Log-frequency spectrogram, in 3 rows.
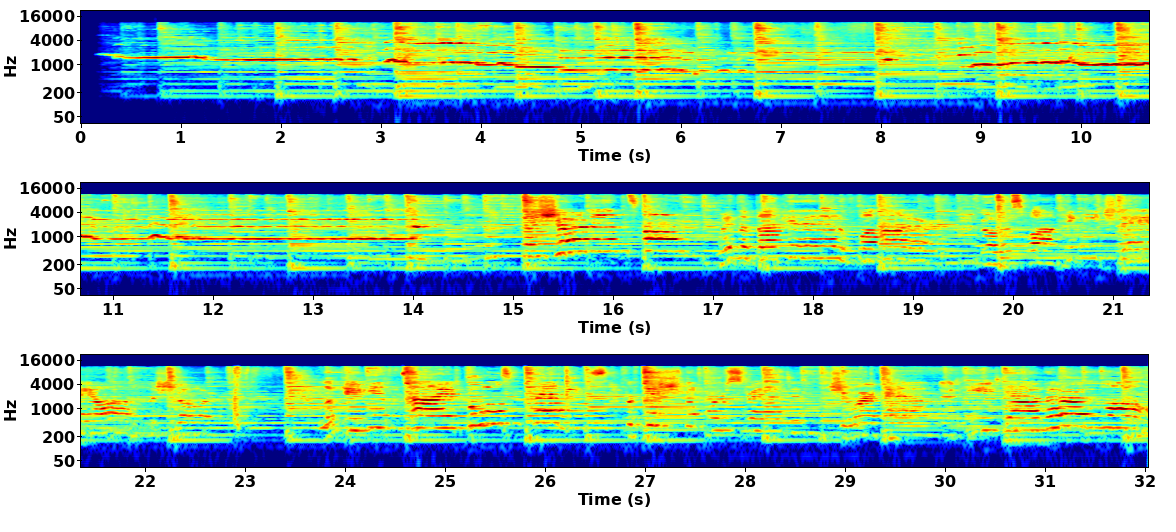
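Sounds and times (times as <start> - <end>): end-blown whistle folk melody: 0.2 - 15.3
strummed acoustic guitar: 0.2 - 32.0.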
